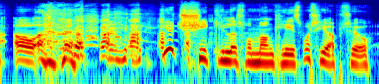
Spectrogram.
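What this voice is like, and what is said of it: Imitated Irish accent. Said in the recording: “nannies from Ireland ... Do an impression of one, please.”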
